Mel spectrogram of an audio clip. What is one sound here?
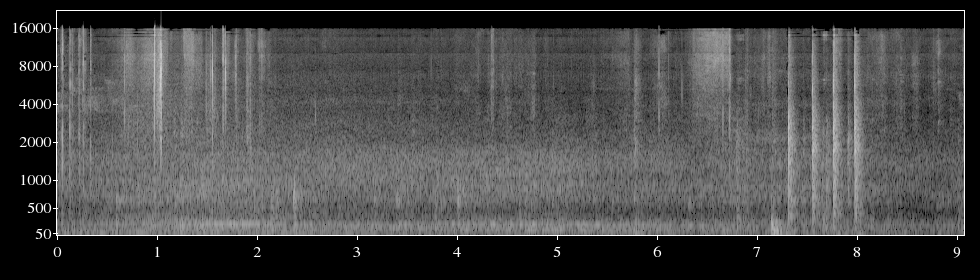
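A hard plastic case clicks and taps.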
